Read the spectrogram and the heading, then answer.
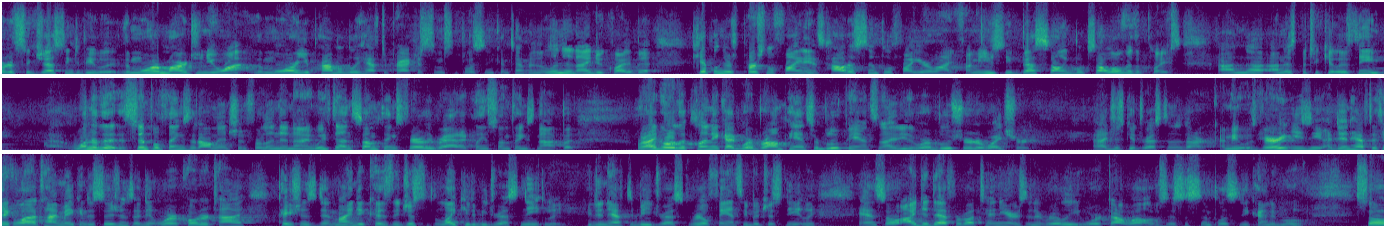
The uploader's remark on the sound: at a Marketplace Network Forum in Boston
